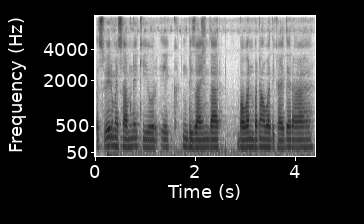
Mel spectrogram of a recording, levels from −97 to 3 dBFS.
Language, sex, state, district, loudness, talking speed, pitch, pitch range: Hindi, male, Uttar Pradesh, Lucknow, -17 LUFS, 205 wpm, 125 Hz, 120-130 Hz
